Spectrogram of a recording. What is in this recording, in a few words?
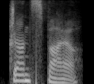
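"transpire", Indian English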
